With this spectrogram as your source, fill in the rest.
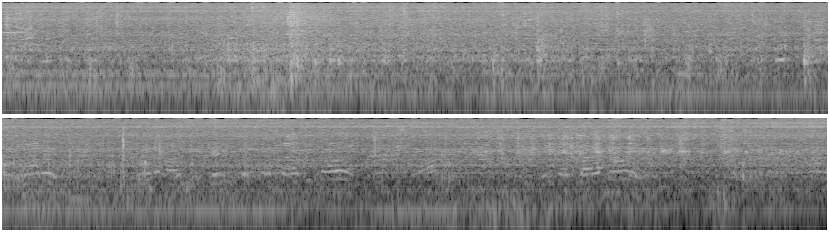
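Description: A truck engine idles steadily nearby.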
